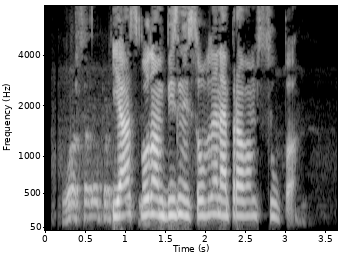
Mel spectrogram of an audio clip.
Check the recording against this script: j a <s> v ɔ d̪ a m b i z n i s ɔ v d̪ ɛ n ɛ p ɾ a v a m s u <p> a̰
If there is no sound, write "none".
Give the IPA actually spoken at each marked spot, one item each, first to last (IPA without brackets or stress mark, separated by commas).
s, p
